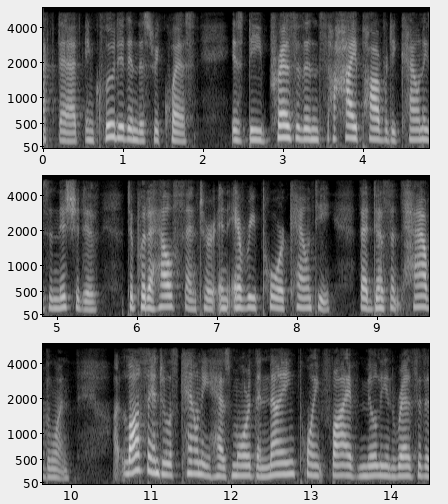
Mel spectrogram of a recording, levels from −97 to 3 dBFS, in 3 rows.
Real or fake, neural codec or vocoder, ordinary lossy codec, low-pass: fake; codec, 16 kHz in and 24 kHz out, 0.6 kbps, FocalCodec, streaming, 2048 codes; MP3, 48 kbps; 5.4 kHz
